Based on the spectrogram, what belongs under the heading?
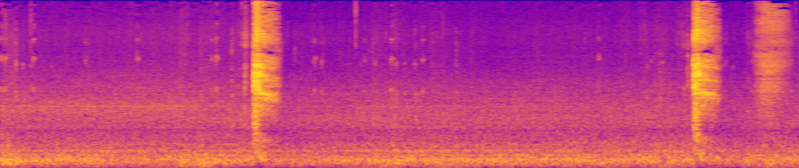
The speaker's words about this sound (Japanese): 失礼あこのくしゃみのメカニズムとかも知りたいですね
